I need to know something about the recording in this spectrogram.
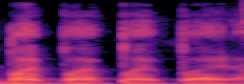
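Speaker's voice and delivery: imitated high-pitched stammering; retold excited stuttering. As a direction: stumble over the word, bursting to get it out. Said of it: "he, all stuttering. He's so excited".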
